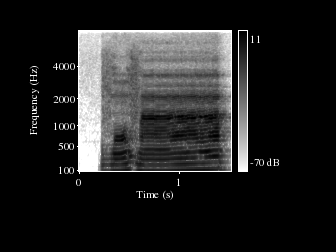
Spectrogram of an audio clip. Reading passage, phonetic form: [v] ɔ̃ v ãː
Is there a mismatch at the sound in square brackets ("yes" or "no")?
no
